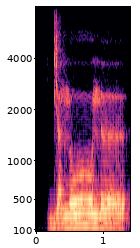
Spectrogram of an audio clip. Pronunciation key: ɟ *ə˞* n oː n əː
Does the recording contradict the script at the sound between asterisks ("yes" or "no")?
yes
